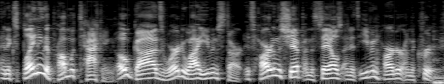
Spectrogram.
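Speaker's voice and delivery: usual speaking voice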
